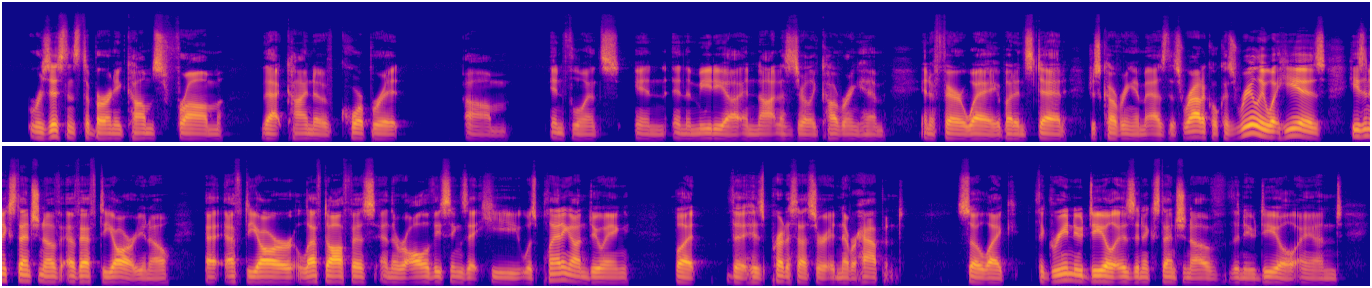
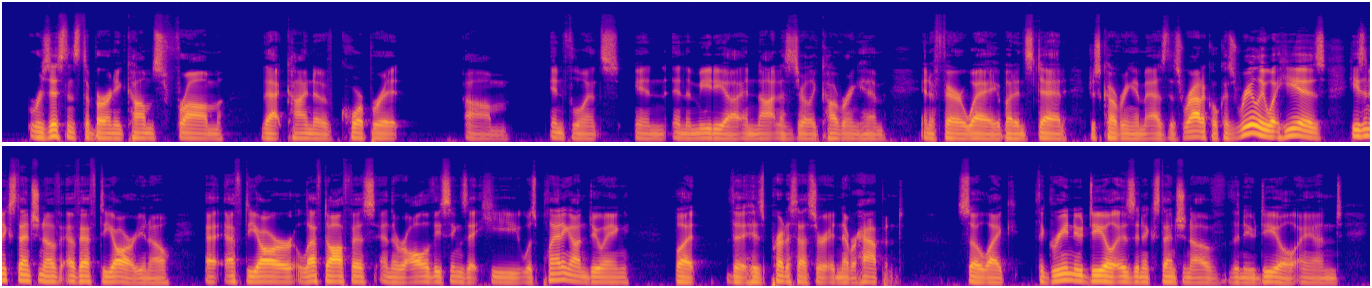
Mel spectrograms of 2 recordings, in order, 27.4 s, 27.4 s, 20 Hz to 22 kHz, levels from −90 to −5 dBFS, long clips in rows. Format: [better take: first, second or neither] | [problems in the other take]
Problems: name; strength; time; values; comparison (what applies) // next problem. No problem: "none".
second | thin; somewhat; fading below 250 Hz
